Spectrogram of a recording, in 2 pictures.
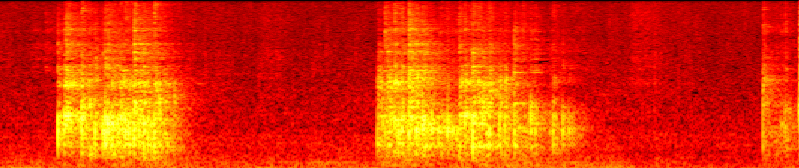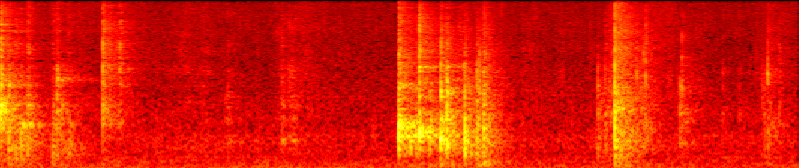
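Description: Peeled garlic cloves dropped into a hard clear plastic chopper bowl, rattling against it in two long clatters, then several shorter clatters as more cloves go in and the plastic lid is handled.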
